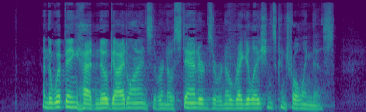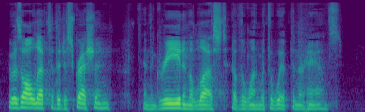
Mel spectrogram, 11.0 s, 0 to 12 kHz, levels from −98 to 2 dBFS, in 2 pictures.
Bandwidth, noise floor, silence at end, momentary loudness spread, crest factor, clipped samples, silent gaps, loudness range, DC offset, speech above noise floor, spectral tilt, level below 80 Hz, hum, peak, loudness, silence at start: 11.5 kHz; -73 dBFS; 0.45 s; 15 LU; 20 dB; under 0.1%; none; 3 LU; under 0.1%; 46 dB; -6.5 dB/octave; -72 dBFS; none; -8 dBFS; -27 LUFS; 0.65 s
